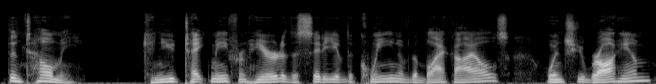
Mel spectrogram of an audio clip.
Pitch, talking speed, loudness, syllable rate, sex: 120 Hz, 210 wpm, -20 LUFS, 5.0 syllables/s, male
